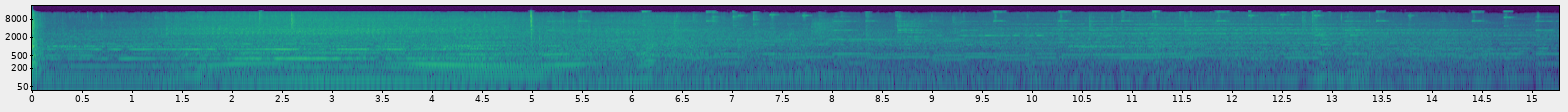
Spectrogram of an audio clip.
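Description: Background music, with a car's engine revving under it as the car pulls away: its pitch rises and falls over the first few seconds, then fades. A sharp thud at the very start.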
